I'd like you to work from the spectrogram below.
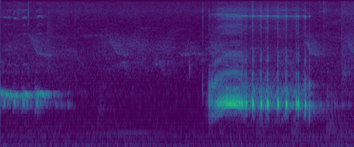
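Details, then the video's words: Zebra dove song used to draw a reply: a soft short coo, then after a pause a louder rolling phrase of quick, bubbling pulsed notes lasting about one second. "SUARA PANCINGAN PERKUTUT"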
